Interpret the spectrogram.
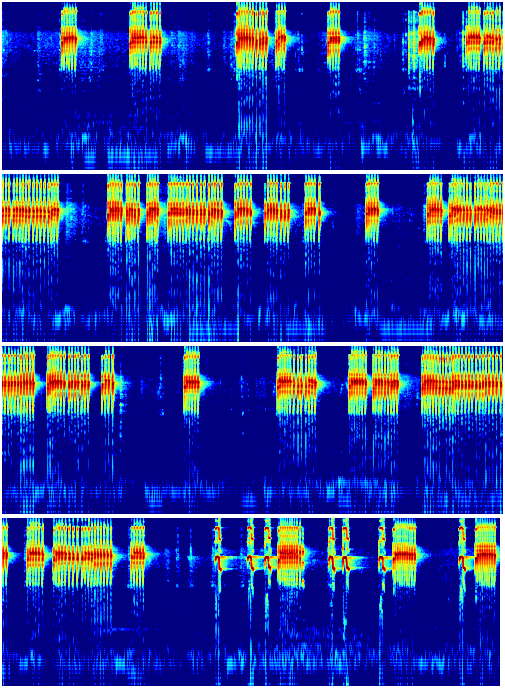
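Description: Caged Javan tesia singing: loud, rapid high-pitched phrases lasting a second or two each, separated by short pauses, with a run of short sharp notes near the end.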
